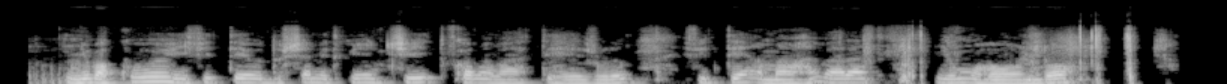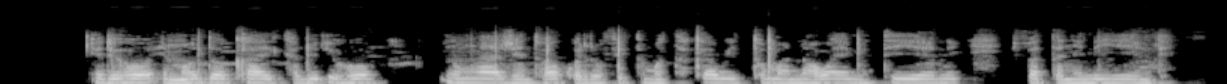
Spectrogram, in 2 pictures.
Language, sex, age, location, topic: Kinyarwanda, male, 25-35, Musanze, finance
